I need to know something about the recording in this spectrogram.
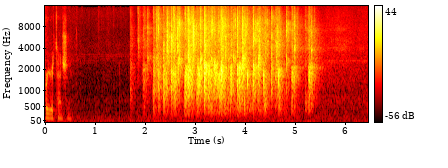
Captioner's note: applause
